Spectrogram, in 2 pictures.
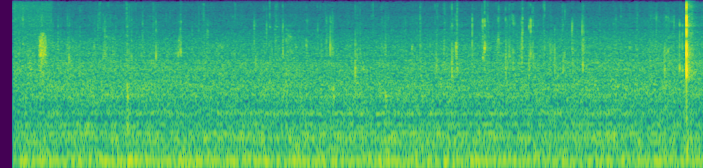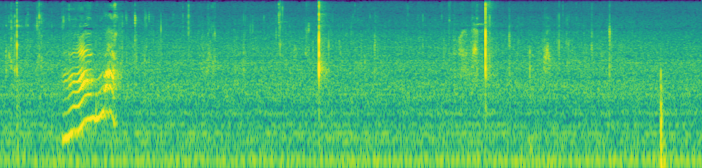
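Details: Indoor Korean Shorthair cat making an unusual sound while eating, which began after its food was changed; steady chewing and small clicks run throughout, broken midway by one short, wavering, rising cry lasting about a second.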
